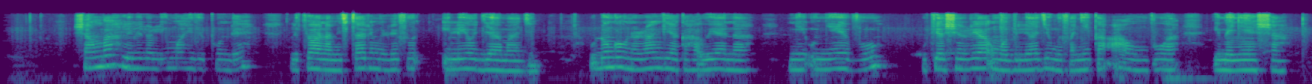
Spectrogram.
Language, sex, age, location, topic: Swahili, female, 18-24, Nairobi, agriculture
